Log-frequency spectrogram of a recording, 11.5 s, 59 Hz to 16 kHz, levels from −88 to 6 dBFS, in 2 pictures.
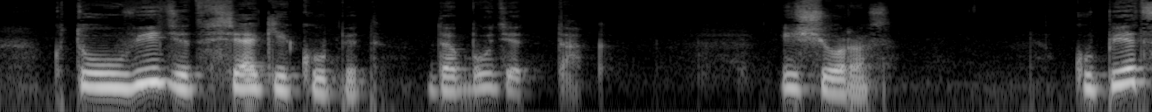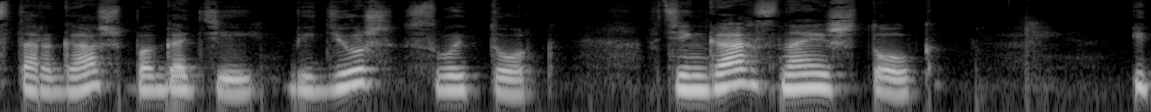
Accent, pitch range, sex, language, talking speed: native, 170-210 Hz, female, Russian, 105 wpm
